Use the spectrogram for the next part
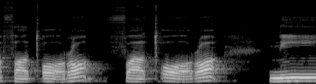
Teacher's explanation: تو کو موٹا پڑھیں گے، لمبا بالکل نہیں کرنا۔ فطر، فطرنی، نون کے آگے یا ہے تو یا مدہ ہو رہا، یہاں ہم نے اس کو 2 حرکات لمبا کیا ہے۔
